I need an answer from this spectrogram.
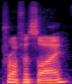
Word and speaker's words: prophesy: I say prophesy because it's spelled ESY instead of prophecy. I looked it up because I'm illiterate, and it's pronounced prophesy, and this is kind of similar to prophecy, but it's like the action of speaking a prophecy, I guess.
